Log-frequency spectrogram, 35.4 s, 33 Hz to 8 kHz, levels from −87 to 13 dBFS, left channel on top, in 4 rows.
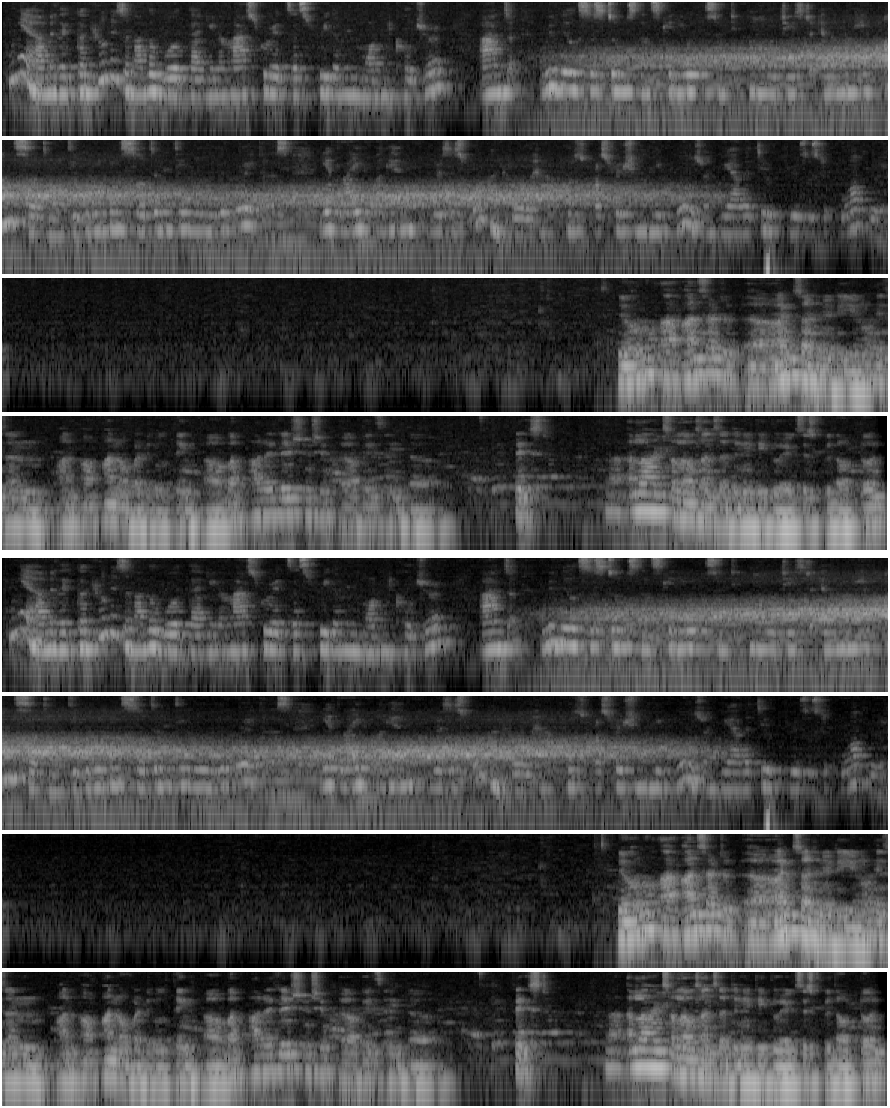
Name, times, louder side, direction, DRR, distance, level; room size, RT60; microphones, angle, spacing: voice 1, 0.1-4.4 4.8-5.1 5.4-11.7 12.0-17.7, left 2 dB, 25° left, 0.4 m, -34 dB
sound 1, 5.4-16.5, right 2 dB, 85° right, 0.7 m, -35 dB
voice 2, 23.7-35.3, right 1 dB, 45° right, 0.4 m, -29 dB
2.4 x 2.1 x 2.7 m
head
